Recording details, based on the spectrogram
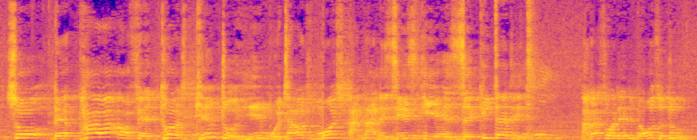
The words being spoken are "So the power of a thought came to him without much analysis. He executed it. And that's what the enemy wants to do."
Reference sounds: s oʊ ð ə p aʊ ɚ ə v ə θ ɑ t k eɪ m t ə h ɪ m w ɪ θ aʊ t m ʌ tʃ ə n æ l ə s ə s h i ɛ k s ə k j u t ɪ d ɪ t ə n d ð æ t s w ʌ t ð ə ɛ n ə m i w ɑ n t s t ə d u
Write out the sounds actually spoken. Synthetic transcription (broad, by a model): s oʊ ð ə p aʊ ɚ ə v ə t ɑ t k eɪ m t ə h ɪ m w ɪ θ aʊ t m ʌ tʃ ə n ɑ l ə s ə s h i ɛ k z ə k j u t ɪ d ɪ t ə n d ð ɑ t s w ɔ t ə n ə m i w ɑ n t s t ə d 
